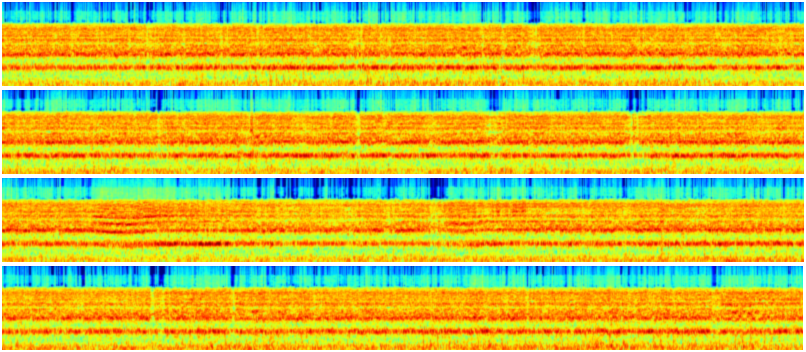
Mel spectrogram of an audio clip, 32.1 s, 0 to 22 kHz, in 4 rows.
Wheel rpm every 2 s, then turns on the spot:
230, 240, 230, 230, 230, 230, 230, 230, 230, 230, 230, 230, 230, 230, 230, 230.
none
